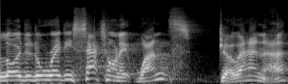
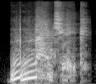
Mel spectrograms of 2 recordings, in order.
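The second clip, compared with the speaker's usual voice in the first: sudden shout; 12 semitones higher, 13 dB louder than usual. Acted. Inspector's outburst in story.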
